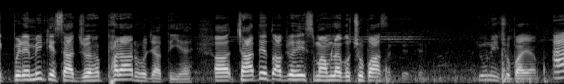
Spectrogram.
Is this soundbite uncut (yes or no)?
no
